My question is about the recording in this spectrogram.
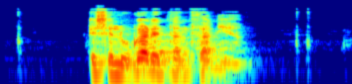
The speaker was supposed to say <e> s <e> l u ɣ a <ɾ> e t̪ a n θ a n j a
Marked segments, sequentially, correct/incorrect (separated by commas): correct, correct, correct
